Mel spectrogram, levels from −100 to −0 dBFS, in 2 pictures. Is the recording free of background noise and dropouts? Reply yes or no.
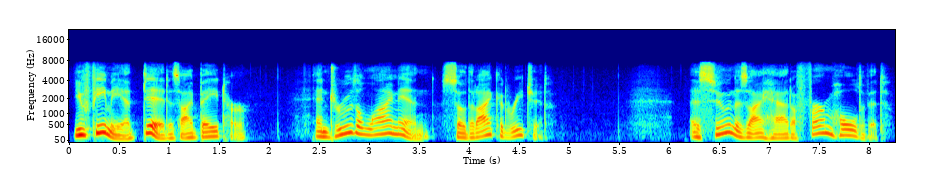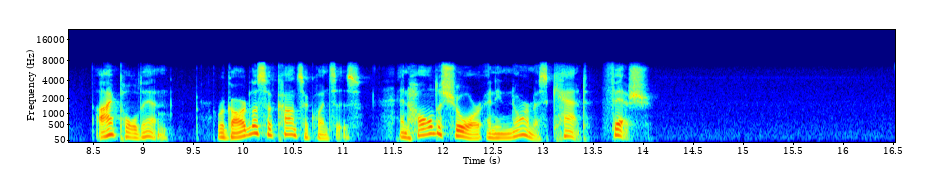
yes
